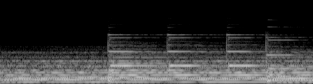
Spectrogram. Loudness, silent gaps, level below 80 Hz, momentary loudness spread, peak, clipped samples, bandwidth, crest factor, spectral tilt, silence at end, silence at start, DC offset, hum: -20 LUFS; none; -54 dBFS; 4 LU; -4 dBFS; under 0.1%; 6.2 kHz; 14 dB; -8.5 dB/octave; 0 s; 0 s; under 0.1%; none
